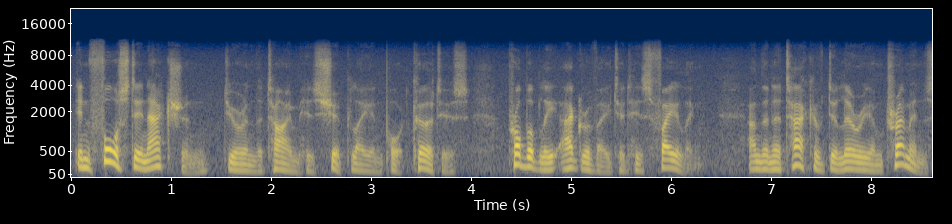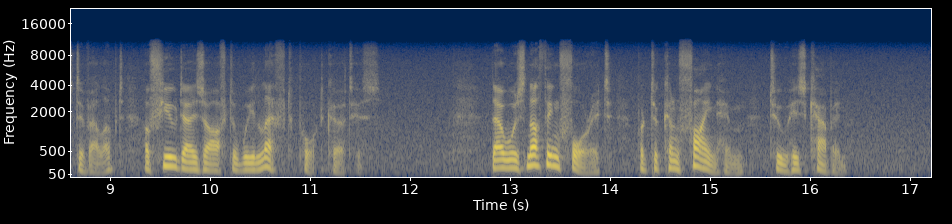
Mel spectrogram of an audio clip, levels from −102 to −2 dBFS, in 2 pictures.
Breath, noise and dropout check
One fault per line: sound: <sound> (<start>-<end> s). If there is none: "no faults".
no faults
